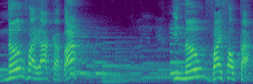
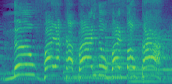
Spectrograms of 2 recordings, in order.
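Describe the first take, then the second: First: It is said at normal volume. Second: It is shouted loudly.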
